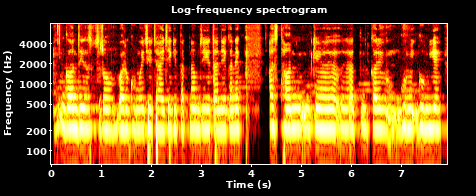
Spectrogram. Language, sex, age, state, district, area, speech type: Maithili, female, 18-30, Bihar, Begusarai, urban, spontaneous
